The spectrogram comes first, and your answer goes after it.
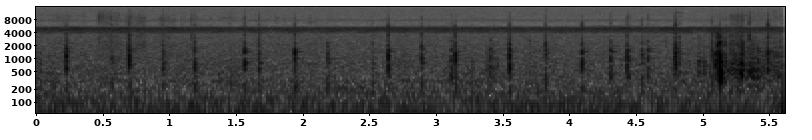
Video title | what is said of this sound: SITUS GUNUNG PADANG CIANJUR - Jalan Jalan bareng anak TRIPOT Tahun 2014 | Bisa bunyi, bunyinya beda-beda dari ujung ke ujung beda. Tuk tuk tuk tuk.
